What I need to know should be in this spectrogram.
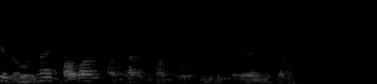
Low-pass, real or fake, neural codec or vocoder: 3.6 kHz; fake; codec, 16 kHz in and 24 kHz out, 1.1 kbps, FireRedTTS-2 codec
